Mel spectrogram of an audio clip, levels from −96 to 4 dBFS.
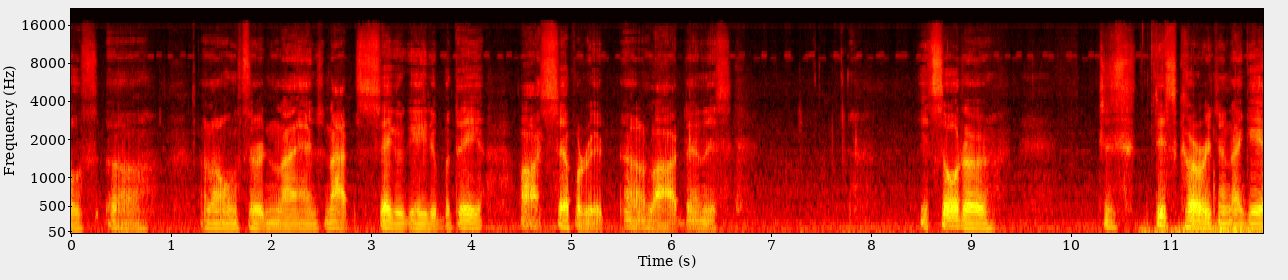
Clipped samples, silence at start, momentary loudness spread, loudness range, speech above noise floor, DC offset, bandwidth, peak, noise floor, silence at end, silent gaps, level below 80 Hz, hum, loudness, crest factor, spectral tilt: under 0.1%; 0 s; 17 LU; 5 LU; 25 dB; under 0.1%; 17 kHz; -6 dBFS; -52 dBFS; 0 s; none; -46 dBFS; none; -28 LUFS; 22 dB; -6 dB/octave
